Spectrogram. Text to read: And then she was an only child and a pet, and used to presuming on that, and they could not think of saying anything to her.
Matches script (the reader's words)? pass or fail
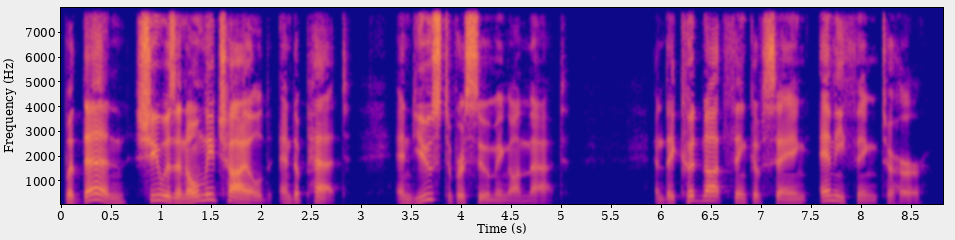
fail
